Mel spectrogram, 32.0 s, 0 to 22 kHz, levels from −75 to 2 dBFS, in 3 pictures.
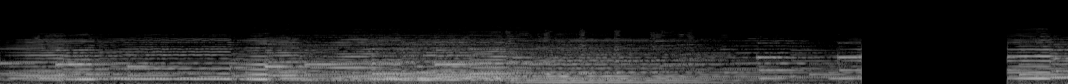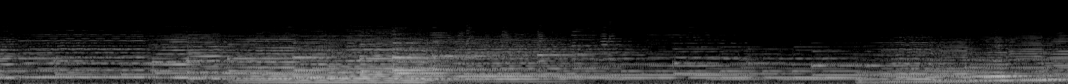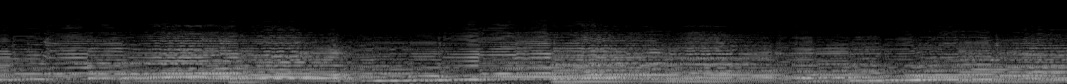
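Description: At 8.61 s the audio drops to silence for about 1.46 s, a rebuffering stall: playback drained its buffer and halted until more data arrived. At 10.07 s the sound resumes exactly where it stopped, nothing skipped, with the gap simply added.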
